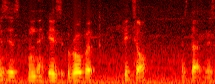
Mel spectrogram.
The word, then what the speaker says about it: Fico: So his name is Robert Fico, as that is how you pronounce it.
